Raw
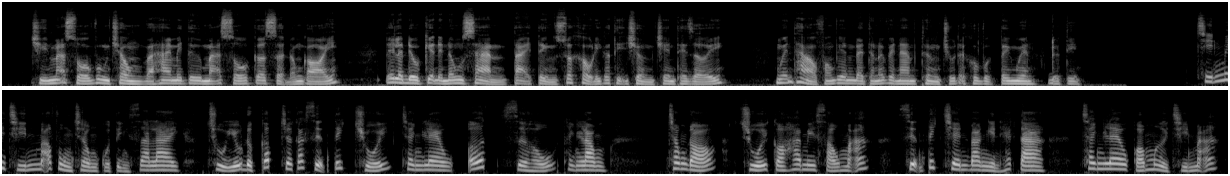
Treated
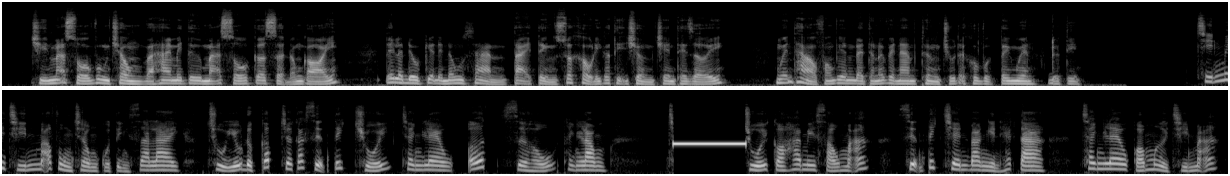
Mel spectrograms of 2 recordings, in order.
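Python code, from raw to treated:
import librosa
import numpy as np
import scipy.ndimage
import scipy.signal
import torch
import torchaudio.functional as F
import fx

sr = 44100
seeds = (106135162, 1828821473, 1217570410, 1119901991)

y = fx.spacing_loss(x, sr, db_at_10k=44, at=(3.9, 4.99))
y = fx.edit(y, sr, fx.bleep(start_s=18.97, length_s=0.73, hz=1580.0, db=-6.5), tone=tone)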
